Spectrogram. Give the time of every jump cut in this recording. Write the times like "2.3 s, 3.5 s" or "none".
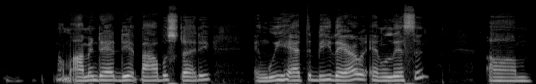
none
